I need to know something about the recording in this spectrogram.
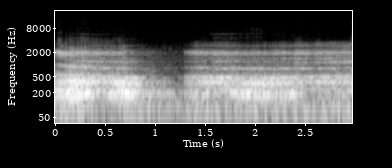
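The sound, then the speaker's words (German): A moose gives deep, rough, loud grunting calls in two sustained bursts separated by a short pause, with no voices around. “Der Elch gilt als König der nordischen Wälder und Liebling von vielen, die in Schweden Urlaub machen.”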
